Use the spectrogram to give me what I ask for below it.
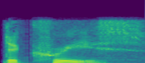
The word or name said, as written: decrease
